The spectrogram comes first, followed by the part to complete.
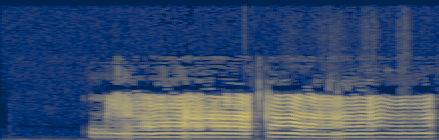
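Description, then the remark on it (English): An adult woman imitates a cat's meow with two long, whiny, drawn-out wails in quick succession, loud, with no other talking. “And it's the I need help wiping meow.”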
